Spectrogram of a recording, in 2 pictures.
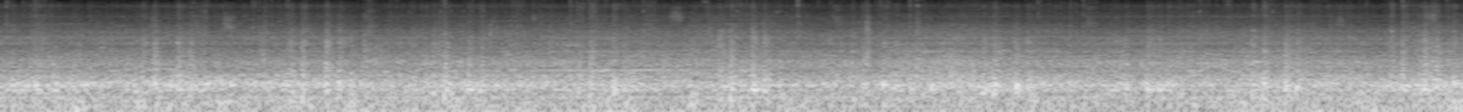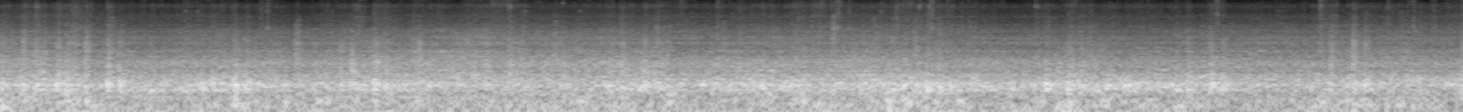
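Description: Electric commuter train running at a steady speed, heard from inside the car. The wheels and running gear make a continuous, even noise with no clear rise or fall in pitch.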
